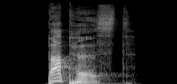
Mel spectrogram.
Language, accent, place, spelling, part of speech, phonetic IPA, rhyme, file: German, Germany, Berlin, bappest, verb, [ˈbapəst], -apəst, De-bappest.ogg
- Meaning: second-person singular subjunctive I of bappen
